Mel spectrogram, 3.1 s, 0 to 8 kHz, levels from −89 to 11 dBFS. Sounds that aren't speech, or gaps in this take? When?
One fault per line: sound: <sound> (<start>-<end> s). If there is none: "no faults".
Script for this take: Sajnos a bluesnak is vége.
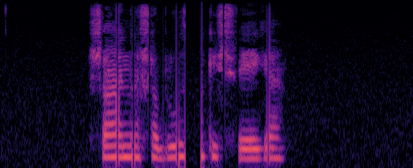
sound: dropout (1.4-1.5 s)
